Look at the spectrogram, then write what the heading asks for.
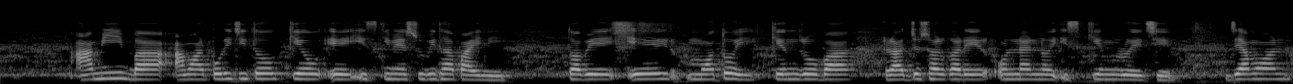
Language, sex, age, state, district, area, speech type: Bengali, female, 30-45, West Bengal, Murshidabad, rural, spontaneous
